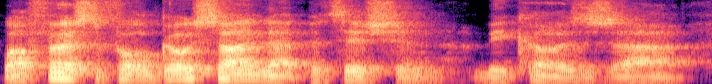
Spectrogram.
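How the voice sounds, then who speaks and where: A man's voice: fairly low pitch, lively intonation, unhurried, pushed and bright, roomy sound. A young man from Pakistan with a well-traveled British accent, chatting as a guest in an interview, hesitant with many restarts. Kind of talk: casual interview chat.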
